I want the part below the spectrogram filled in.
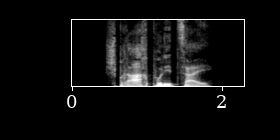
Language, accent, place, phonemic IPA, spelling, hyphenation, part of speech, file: German, Germany, Berlin, /ˈʃpʁaːxpoliˌt͡saɪ̯/, Sprachpolizei, Sprach‧po‧li‧zei, noun, De-Sprachpolizei.ogg
- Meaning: language police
